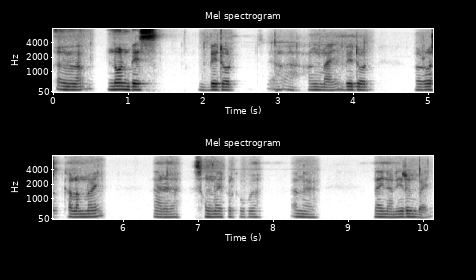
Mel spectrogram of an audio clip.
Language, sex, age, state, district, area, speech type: Bodo, male, 18-30, Assam, Kokrajhar, rural, spontaneous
